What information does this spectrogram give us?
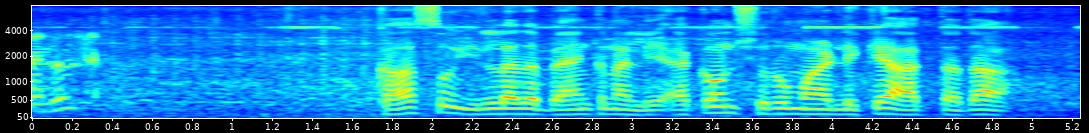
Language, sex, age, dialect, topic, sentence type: Kannada, male, 18-24, Coastal/Dakshin, banking, question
